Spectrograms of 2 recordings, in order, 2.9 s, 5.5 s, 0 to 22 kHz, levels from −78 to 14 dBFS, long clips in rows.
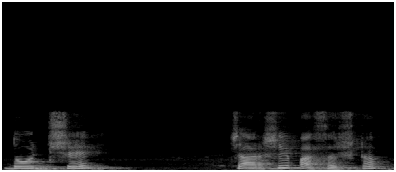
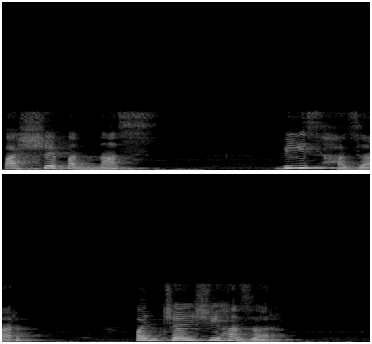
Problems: none marked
